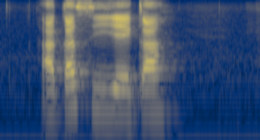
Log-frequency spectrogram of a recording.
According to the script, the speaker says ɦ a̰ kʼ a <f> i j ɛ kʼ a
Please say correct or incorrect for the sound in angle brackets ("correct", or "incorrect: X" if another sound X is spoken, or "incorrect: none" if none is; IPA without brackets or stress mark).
incorrect: s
